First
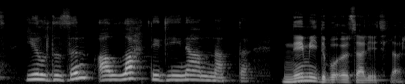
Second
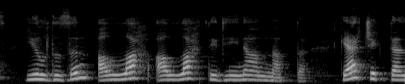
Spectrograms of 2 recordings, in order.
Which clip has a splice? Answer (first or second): first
